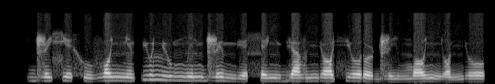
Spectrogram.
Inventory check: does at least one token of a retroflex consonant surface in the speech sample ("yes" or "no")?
yes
